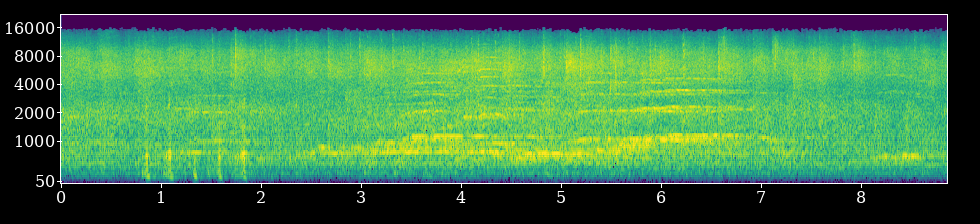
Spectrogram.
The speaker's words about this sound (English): Give her a big, she's got a long way to walk, so y'all have to clap for a long time.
